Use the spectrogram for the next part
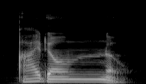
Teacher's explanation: If you link the sounds, I don't know. Link the N with the other N.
